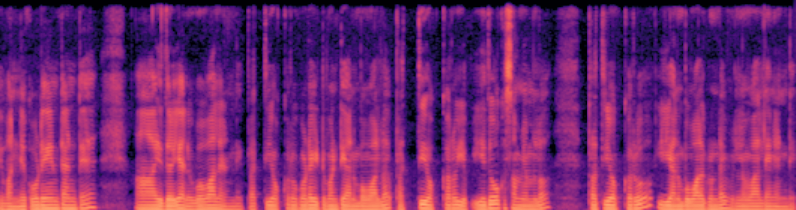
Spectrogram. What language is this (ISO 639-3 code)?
tel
